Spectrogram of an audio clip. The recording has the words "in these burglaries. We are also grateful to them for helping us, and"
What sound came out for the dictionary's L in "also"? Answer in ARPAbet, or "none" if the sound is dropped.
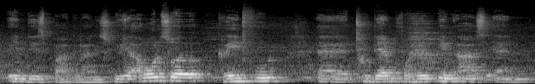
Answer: L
